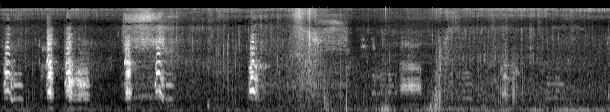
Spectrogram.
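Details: Backyard pair of geese, a Toulouse male and an African female: loud, harsh honks in quick doubled bursts early on, more spaced honks later, with fainter calls and background noise near the end.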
